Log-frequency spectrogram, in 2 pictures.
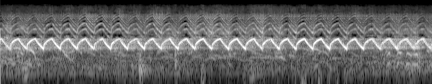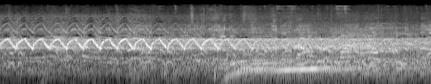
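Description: Police car siren on a fast yelp, its pitch sweeping down and back up about two and a half times a second, loud. Near the end the sweeps flatten into a steadier tone.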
